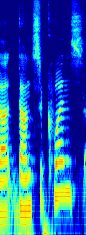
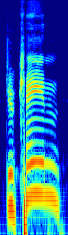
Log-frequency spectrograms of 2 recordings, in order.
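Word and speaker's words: Duquesne: can never pronounce this school's name either D dunquin I might pronounce that wrong the Dukes yeah I it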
